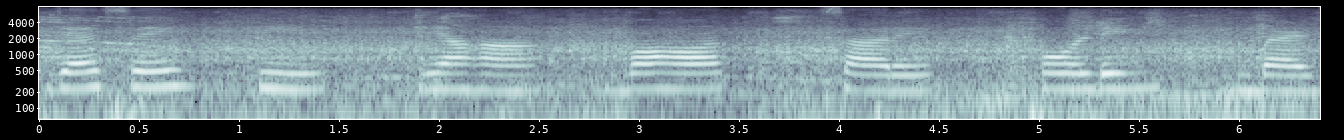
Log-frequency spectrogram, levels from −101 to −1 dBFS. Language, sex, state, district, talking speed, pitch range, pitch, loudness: Hindi, female, Chandigarh, Chandigarh, 75 wpm, 215-230 Hz, 225 Hz, -15 LUFS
